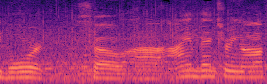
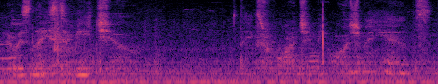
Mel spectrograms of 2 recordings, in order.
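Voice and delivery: soft high whisper; 11 semitones higher, 12 dB quieter than usual. Real, not acted. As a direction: whisper gently to the cat. Whispering in cat cafe.

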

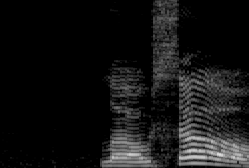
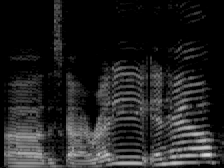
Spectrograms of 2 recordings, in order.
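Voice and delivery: ordinary talk

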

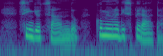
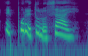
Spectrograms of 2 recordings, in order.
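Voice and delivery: higher, louder, pleading; loving reproach; 6 semitones higher, 6 dB louder than usual. A narrator's reading. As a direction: reproach him with love. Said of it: "in atto di amore e di rimprovero". (rimprovero affettuoso)

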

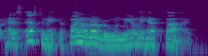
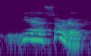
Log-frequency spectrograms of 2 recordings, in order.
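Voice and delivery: hesitant; 9 semitones higher, much slower than usual. Acted. Hesitant reply.

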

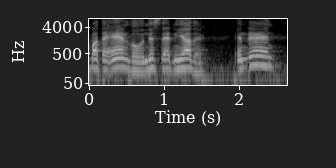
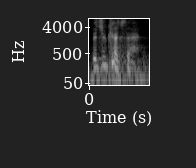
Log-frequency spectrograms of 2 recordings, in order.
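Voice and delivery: usual speaking voice

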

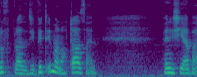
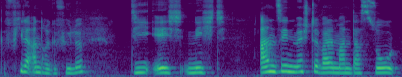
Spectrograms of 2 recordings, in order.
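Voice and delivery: normal talking voice

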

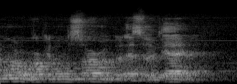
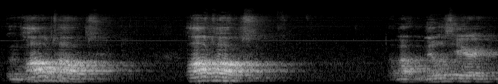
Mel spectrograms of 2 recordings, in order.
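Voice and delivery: slow, louder preaching emphasis; 6 dB louder, much slower than usual. Acted. Preacher stressing Paul's words to the congregation, slow loud preaching. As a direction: drive home each word to the congregation. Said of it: "preacher emphasising Paul".

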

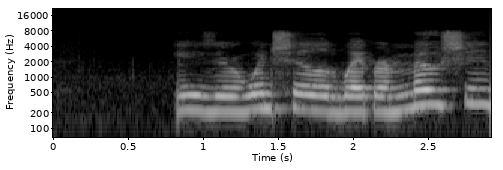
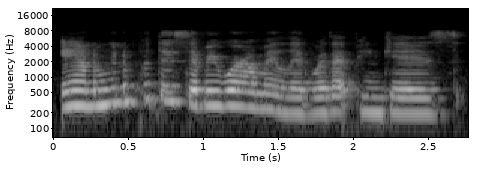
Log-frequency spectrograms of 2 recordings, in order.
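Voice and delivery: usual speaking voice

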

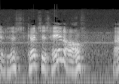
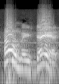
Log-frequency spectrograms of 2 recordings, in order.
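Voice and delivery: louder shot sound, then punchline; loud boom; 11 dB louder, much slower than usual. Pretend. Hunter firing at the turkey, loud boom. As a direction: bang it out loud like a gunshot. Gunshot in the story.

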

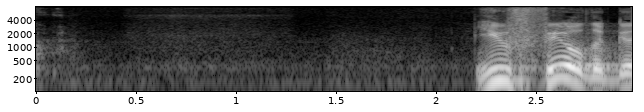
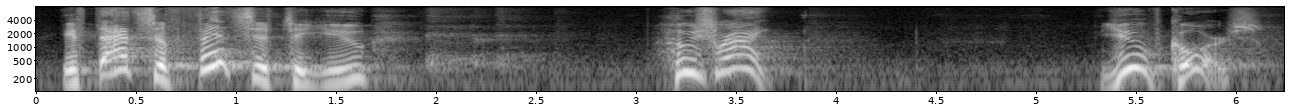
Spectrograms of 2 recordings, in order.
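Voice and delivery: defiant challenge; 11 semitones higher, 4 dB louder, slower than usual. Real, not acted. Preacher defiant rhetorical challenge.

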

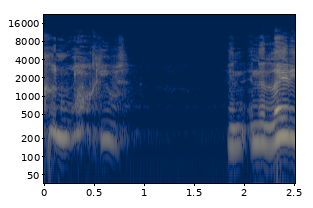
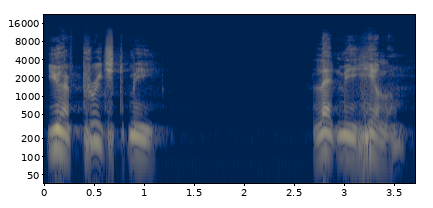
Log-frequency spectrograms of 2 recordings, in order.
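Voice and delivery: Jesus; 7 semitones lower, slower than usual. Retold or imitated. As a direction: say it low and unhurried, with calm authority. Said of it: "this is what Jesus says".

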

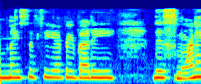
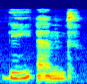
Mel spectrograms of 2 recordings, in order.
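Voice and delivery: put-on expressive read-aloud for children; reading a picture book to a class; storybook reading; 5 dB louder than usual. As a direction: read it like story time for little kids.

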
